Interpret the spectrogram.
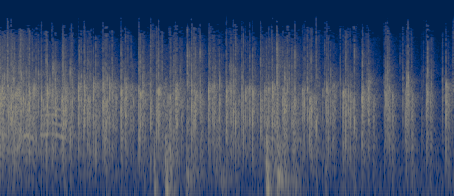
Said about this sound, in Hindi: सब मिलकर तालियां बजाएं।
